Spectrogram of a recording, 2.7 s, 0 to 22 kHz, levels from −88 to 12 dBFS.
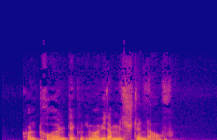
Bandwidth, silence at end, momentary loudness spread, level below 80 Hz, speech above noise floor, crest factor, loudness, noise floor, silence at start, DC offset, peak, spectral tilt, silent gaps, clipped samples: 13.5 kHz; 0.55 s; 11 LU; -34 dBFS; 40 dB; 16 dB; -20 LUFS; -58 dBFS; 0.3 s; under 0.1%; -4 dBFS; -7.5 dB/octave; none; under 0.1%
